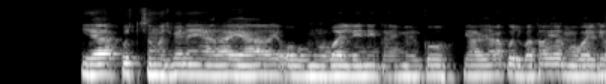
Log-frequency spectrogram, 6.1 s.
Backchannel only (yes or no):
yes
